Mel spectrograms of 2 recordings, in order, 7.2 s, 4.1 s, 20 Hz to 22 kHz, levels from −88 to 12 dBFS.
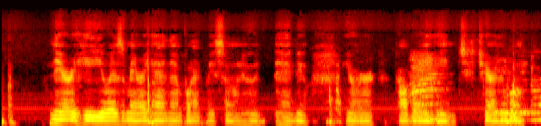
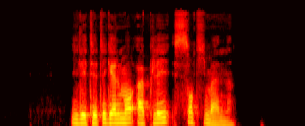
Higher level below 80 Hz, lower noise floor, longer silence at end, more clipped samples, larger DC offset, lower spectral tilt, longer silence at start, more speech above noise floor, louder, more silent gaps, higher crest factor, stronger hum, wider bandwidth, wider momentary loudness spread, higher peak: about the same, -58 dBFS vs -54 dBFS; second, -42 dBFS vs -89 dBFS; second, 0 s vs 0.95 s; neither; neither; second, -5.5 dB/octave vs -7 dB/octave; second, 0.05 s vs 0.95 s; second, 25 dB vs 71 dB; about the same, -18 LUFS vs -19 LUFS; neither; about the same, 16 dB vs 18 dB; neither; about the same, 15 kHz vs 15.5 kHz; about the same, 13 LU vs 13 LU; about the same, -2 dBFS vs -2 dBFS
